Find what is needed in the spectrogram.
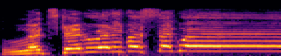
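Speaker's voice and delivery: announcer shout. Acted. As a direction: belt it like a ring announcer. Hyping up the show opening.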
